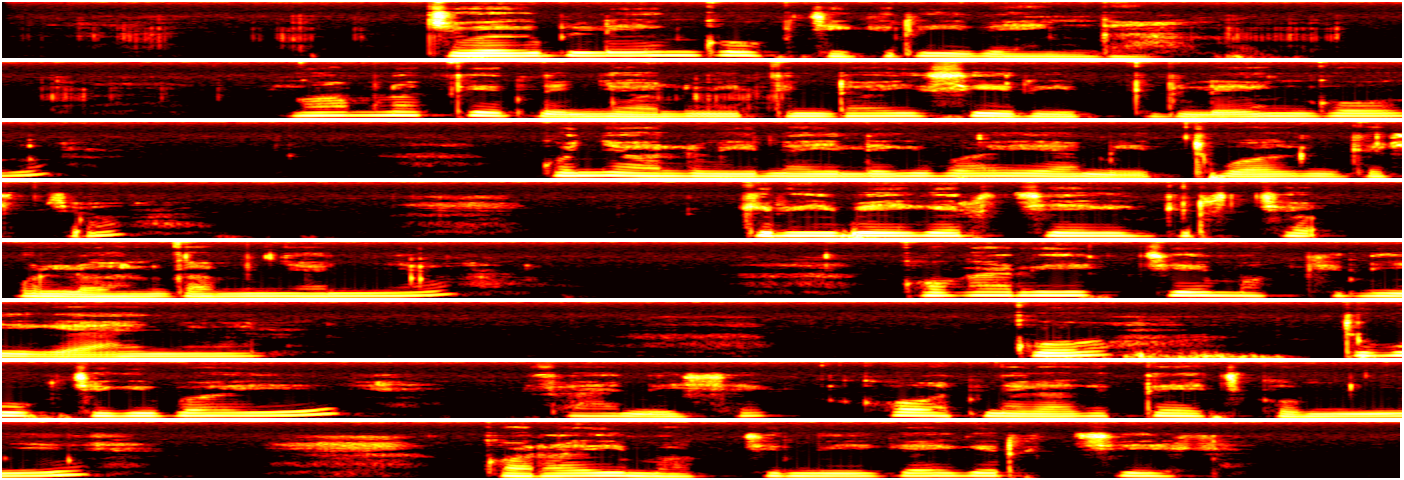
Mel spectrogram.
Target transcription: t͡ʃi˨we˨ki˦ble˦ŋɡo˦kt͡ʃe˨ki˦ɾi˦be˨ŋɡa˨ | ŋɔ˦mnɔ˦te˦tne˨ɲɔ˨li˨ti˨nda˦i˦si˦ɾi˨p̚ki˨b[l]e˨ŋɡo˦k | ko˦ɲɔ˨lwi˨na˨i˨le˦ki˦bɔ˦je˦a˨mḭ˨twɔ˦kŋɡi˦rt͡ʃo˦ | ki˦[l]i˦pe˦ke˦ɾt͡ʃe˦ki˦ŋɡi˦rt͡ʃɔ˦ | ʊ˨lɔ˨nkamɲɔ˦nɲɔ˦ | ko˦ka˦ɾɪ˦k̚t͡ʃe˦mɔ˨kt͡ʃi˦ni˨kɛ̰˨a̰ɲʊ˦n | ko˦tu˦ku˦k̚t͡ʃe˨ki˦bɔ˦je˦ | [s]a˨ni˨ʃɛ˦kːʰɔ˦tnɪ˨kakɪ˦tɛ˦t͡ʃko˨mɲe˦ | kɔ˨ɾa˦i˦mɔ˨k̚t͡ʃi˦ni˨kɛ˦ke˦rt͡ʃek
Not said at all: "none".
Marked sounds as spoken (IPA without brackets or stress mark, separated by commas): l, ɾ, s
